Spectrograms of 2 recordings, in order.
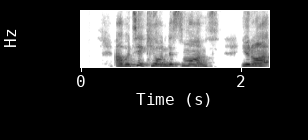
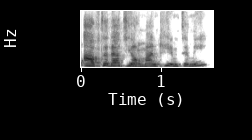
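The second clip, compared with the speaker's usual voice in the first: normal talking voice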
